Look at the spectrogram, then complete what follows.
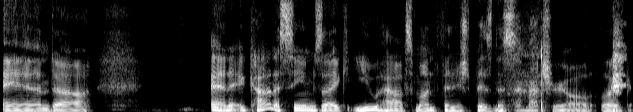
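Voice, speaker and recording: A man's voice: lowish voice, animated, unhurried, a bit bright, no room sound, clean studio sound. A man hosting a casual interview, asking long, rambling questions with fillers. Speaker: podcast host.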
